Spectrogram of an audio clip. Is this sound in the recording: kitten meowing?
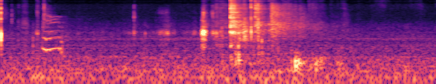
yes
